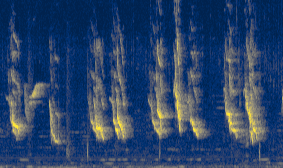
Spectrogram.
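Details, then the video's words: Long-tailed shrike bathing in the morning, delivering paired, sharply descending, chattering notes in bursts separated by short pauses, over a faint low hum. "Burung Cendet"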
